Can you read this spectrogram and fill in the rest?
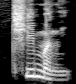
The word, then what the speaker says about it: chimney: 我们可以用谐音法来记忆这个单词 chimney，它的发音很像汉语的气沫你，气体的气，淹没的没，你自己的你。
